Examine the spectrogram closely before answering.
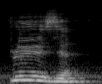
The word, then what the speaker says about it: plus: Mais ce qu'il faut retenir, c'est que s'il y a une consonne, d'accord, comme dans ce cas-là, on ne prononce pas. Quand il y a une voyelle, on prononce, d'accord, mais en faisant la liaison, et ça sera avec le son Z, d'accord?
